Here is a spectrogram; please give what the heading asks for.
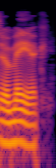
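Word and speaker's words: DMAIC: It became the gold standard for datadriven performance improvement to maic framework define measure analyze improve controlled maic pronounced doic is the structured five-phase problem solving methodology central to six sigma.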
